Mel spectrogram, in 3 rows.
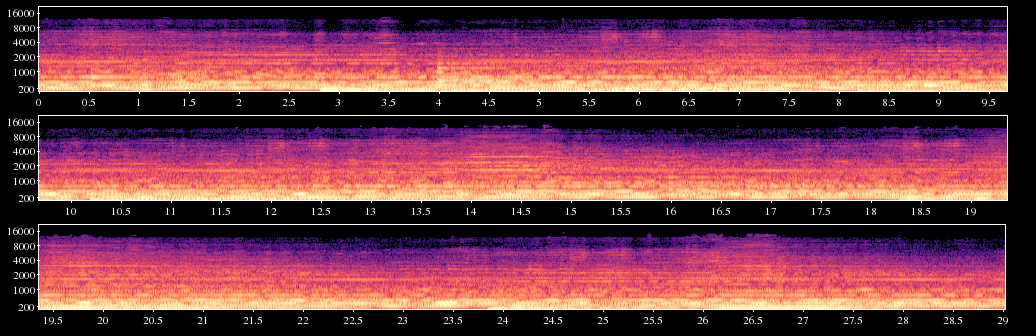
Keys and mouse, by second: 4.1 ctrl+r, 8.1 ctrl+z, 17.6 Tab, 17.6 x, 17.9 Tab, 18.7 Tab, 19.0 Tab, 19.7 Tab, 19.7 middle click, 20.9 shift+middle click, 21.9 ctrl+r, 24.5 ctrl+r, 25.1 Tab, 25.5 Tab, 26.1 ctrl+r, 27.3 ctrl+r, 28.7 Tab.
